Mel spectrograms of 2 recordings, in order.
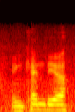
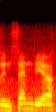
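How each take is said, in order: First: Incendia with a hard K sound in the middle; hard C pronunciation. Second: Incendia with a soft S sound in the middle; soft C pronunciation. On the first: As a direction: say Incendia as "in-KEN-dia". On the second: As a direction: say Incendia as "in-SEN-dia". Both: Shown as a demonstration. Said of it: "I forget what Nubs called this".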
